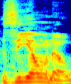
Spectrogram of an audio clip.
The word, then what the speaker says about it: Xiono: It's an animated series about Kazuda Xiono. We are working on the pronunciation. That's X-I-O-N-O, Xiono, perhaps.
